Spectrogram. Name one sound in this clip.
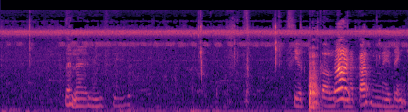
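A young child talks loudly and excitedly close by.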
